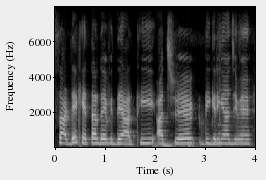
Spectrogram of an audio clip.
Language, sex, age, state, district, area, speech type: Punjabi, female, 30-45, Punjab, Amritsar, urban, spontaneous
